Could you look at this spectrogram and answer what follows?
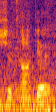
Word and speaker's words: shiitake: they're so awesome yes how many people it's pronounced shiitake Japanese 101 don't be embarrassed y'all got the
